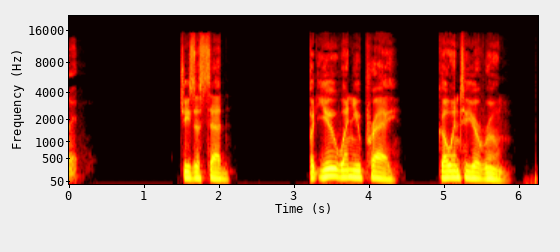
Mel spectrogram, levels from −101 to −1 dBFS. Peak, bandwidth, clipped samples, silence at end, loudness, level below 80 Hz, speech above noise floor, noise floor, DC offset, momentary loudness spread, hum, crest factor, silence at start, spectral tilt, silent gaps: -8 dBFS; 15.5 kHz; under 0.1%; 0.45 s; -25 LUFS; -48 dBFS; over 67 dB; under -90 dBFS; under 0.1%; 12 LU; none; 18 dB; 0 s; -6 dB/octave; 1.38-1.43 s, 2.94-3.01 s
